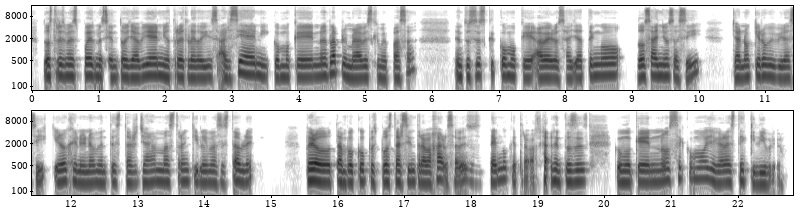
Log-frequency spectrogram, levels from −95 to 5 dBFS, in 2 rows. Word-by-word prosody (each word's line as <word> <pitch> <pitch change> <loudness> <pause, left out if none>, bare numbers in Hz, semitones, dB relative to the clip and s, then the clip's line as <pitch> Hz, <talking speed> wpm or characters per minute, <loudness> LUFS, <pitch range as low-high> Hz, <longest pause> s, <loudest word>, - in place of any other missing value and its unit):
2, 180 - +3
3 195 -1 -1
meses, 185 -1 -1
pues, 195 -1 +3
me 185 - +1
siento 175 +1 0
ya 175 0 +3
bien, 195 +2 +3
y 180 - +2
otra 180 0 0
vez 170 - 0
le 170 -1 +2
doy 170 0 +1
s 175 -2 -5
al 165 - -1
cien, 210 +2 +3
y 180 -1 -3
como 175 0 -2
que 180 0 +1
no 190 +1 0
es 195 - -1
la 230 0 +4
primera 170 -4 +2
vez 175 0 -2
que 180 - -9
me 165 -2 -3
pasa. 165 - -4 0.6
Entonces, 185 +2 -2
que - - -9
como 185 -1 -1
que, 170 0 0
a 170 - +1
ver, 170 0 +4
o 165 - 0
sea, 165 +1 -6
ya 170 +1 -1
tengo 195 +3 0 0.2
2 180 +2 +2
años 190 -1 +2
así, 200 +8 -3 0.4
ya 170 0 +1
no 175 +1 -1
quiero 190 0 +1
vivir 170 -2 0
así, 170 -1 -5
quiero 185 +1 +2
genuinamente 170 -2 -2
estar 170 -1 -5
ya 175 0 -3
más 180 -1 -1
tranquila 185 -1 -3
y 175 - -1
más 175 -1 -4
estable, 180 +4 -1 0.7
pero 185 -3 +8
tampoco 175 0 +1
pues 180 -3 -5
puedo 175 0 +1
estar 175 0 +1
sin 180 +1 -2
trabajar, 175 +5 +1
¿sabes?, 170 -4 -4
tengo 205 +4 0
que - - -4
trabajar. - - -2
Entonces, 185 0 0 0.4
como 175 0 +1
que 175 0 +3
no 180 +3 -1
sé 215 +2 -7
cómo 215 +1 -4
llegar 175 -5 0
a - - +2
este 175 +1 -3
equilibrio. 160 -4 -5
180 Hz, 195 wpm, -23 LUFS, 170-190 Hz, 0.7 s, pero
